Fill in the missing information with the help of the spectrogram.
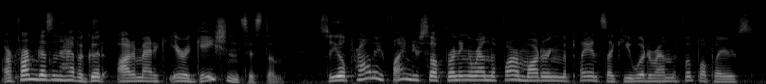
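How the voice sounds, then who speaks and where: A man's voice: sits high, animated, quick pace, voice pushed up. A man voicing a practical, hardworking young woman from a farm, speaking in a matter-of-fact way.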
